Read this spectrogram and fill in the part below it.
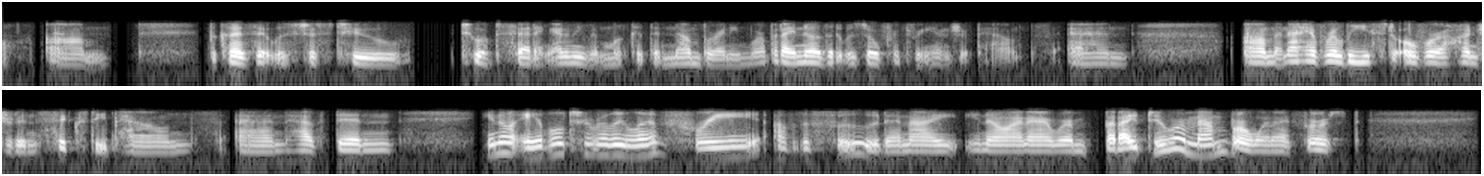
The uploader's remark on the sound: Phone Meeting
